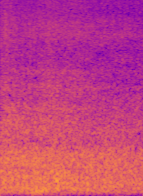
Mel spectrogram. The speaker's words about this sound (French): C'est du gaz qui brûle.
